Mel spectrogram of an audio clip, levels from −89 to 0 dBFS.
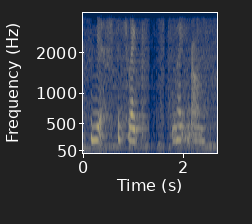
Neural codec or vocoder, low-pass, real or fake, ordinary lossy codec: codec, 16 kHz in and 24 kHz out, 1.1 kbps, FireRedTTS-2 codec; 3.6 kHz; fake; Opus, 64 kbps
